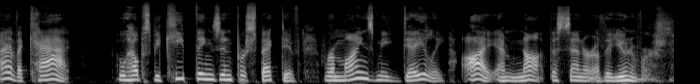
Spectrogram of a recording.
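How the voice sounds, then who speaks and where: A woman with an ordinary speaking voice and an American accent, medium pitch, ordinary pitch variation and moderate pace, in a dry, close sound with no echo. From US Northeast (Reading, Pennsylvania). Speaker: storyteller and actress. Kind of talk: personal storytelling performance. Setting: live studio recording.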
